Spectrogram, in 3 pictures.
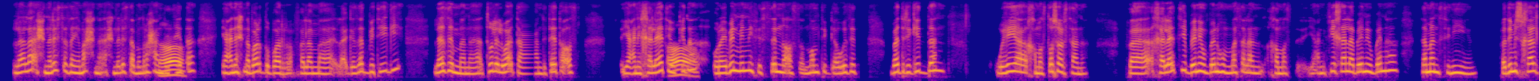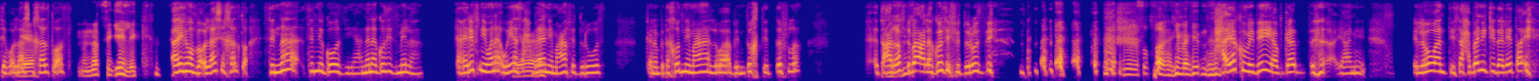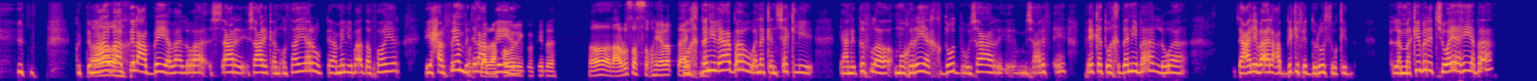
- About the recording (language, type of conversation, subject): Arabic, podcast, إيه ذكريات الطفولة المرتبطة بالأكل اللي لسه فاكراها؟
- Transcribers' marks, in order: laughing while speaking: "أيوه"; chuckle; chuckle; giggle; laugh; other background noise; laugh; chuckle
